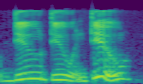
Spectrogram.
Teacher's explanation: yod dropping, that's the deletion of the y sound from certain syllable clusters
